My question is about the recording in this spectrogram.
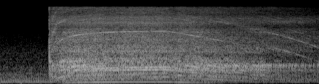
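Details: New budget high-pressure washer after bearing repair (it had run dry for a long time without a hose): motor spins up sharply and holds a smooth, even hum with a clean whine, no grinding or rattle.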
